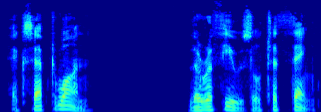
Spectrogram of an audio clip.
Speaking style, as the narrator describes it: Francisco said softly

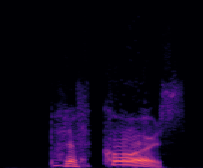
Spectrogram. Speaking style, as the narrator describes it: cried Lawson with startled enthusiasm

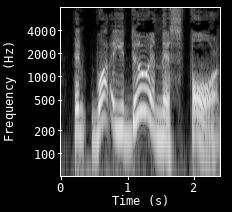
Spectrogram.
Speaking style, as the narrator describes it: the man asked, too puzzled even to scream

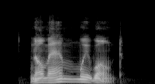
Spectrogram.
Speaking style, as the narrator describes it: Janders said firmly

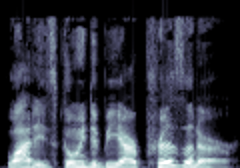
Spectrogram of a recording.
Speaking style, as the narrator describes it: Patrick shrieked, delighted at the prospect

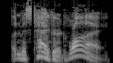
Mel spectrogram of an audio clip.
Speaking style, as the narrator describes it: cried Chick Morrison

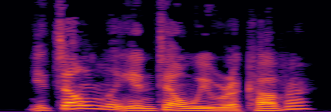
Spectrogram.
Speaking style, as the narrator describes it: cried Holloway

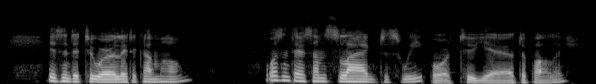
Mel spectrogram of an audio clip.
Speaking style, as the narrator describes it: she said in a bright tone of amusement

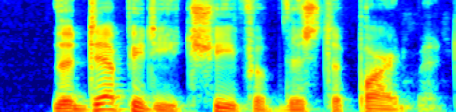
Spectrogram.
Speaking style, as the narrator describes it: he said evenly

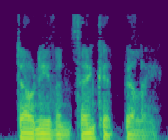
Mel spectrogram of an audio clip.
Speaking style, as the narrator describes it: Kelly said in a conversational tone

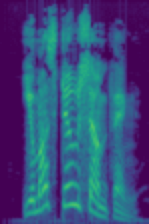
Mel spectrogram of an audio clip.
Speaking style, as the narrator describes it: cried James Taggart

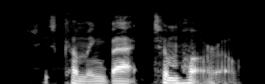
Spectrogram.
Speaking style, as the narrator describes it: he said, with a sound like a chuckle devoid of amusement

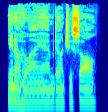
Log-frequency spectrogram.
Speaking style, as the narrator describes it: Reese asked in an almost kind voice

